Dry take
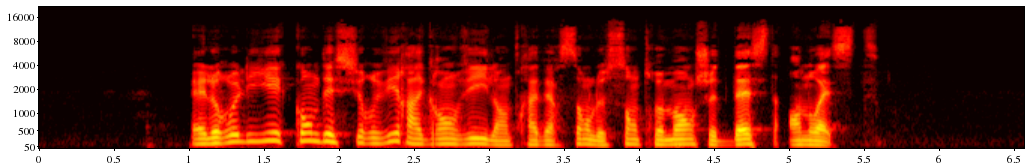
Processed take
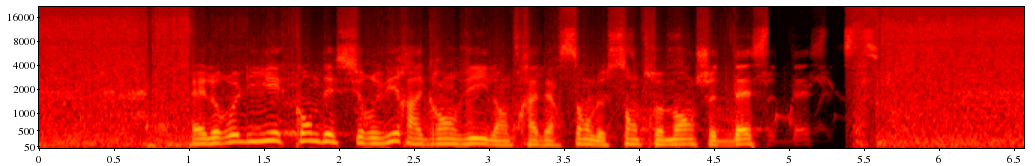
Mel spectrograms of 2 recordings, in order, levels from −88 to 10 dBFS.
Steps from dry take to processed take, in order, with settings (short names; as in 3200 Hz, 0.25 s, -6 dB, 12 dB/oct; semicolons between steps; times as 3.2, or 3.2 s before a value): zero-crossing step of -29.5 dBFS; compressor 2.5:1, threshold -28 dBFS, peak gain reduction 11 dB; 4.86–5.38 auto-wah 580–2800 Hz, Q 22, up, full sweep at -23 dBFS; on a send: thinning echo 0.388 s, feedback 23%, high-pass 1000 Hz, level -15 dB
